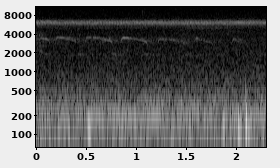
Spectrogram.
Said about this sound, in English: That's a grasshopper.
